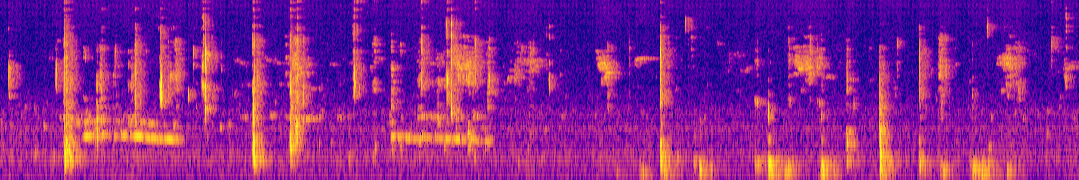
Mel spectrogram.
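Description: Close-up eating sounds: soft wet mouth clicks and chewing of fruit, heard as many small sharp ticks, with a few low thuds in the second half as the fruit is handled.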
